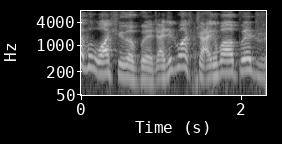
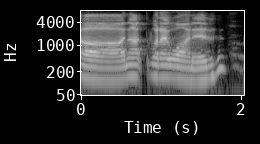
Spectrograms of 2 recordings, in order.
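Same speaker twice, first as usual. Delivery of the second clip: mock glum, defeated, let-down tone. During a dice game, mimicking a player's reaction to a roll: imitating Joey's defeated voice. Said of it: "That sound of defeat in Joey's voice".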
